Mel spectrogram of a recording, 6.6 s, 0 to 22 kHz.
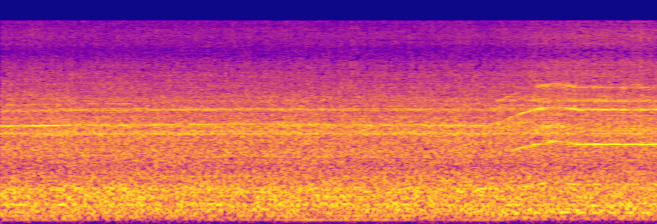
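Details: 2007 MAN Lion's Classic CNG city bus, MAN E2876 LUH03 EEV turbo engine, Voith DIWA 864.3 4-speed automatic, noisy Voith gearbox: constant high whine over drone plus a second tone climbing with speed; automatic transmission whine.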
